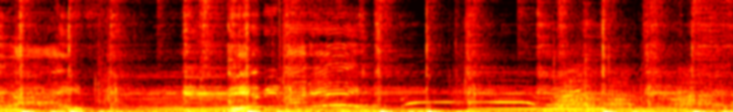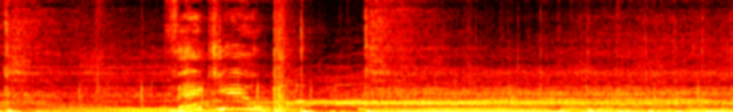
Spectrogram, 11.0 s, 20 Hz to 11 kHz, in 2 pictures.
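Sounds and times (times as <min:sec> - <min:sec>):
crowd cheering and whooping: 0:02.9 - 0:06.1, 0:06.8 - 0:11.0.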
